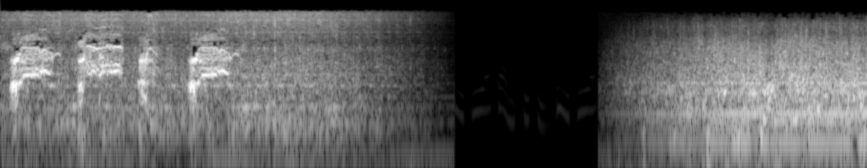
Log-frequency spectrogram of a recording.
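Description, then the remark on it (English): A pig, the pig on a bike in the picture book Go, Animals, Go!, oinks and grunts loudly in four snorty bursts in quick succession over a rough background, followed by silence and then a steady rushing, engine-like noise. “The pig is on a bike.”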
